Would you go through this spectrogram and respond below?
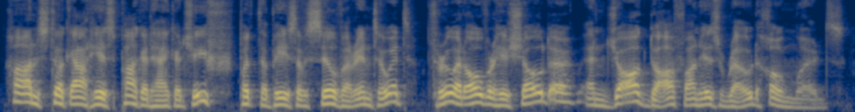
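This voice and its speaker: A man reading a story as an audiobook narrator, expressive and carefully phrased. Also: medium pitch, measured pace, few pauses, breathy edge.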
